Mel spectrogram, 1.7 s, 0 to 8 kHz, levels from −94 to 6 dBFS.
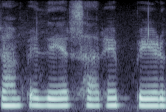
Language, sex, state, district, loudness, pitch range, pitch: Hindi, female, Goa, North and South Goa, -14 LUFS, 180-190 Hz, 185 Hz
